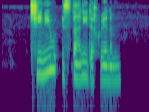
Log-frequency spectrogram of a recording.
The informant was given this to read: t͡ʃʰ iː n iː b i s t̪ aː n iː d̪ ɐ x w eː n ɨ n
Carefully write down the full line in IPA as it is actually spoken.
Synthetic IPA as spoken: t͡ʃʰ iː n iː w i s t̪ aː n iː d̪ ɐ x w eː n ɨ m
